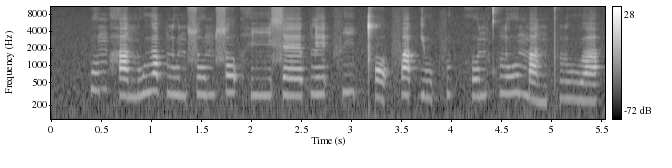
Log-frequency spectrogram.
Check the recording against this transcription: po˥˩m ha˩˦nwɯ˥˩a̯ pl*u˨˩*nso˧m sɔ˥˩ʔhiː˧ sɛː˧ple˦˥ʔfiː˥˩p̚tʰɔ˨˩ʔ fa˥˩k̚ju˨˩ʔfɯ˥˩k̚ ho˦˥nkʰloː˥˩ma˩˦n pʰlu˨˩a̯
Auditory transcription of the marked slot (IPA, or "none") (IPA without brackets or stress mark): u˨˩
